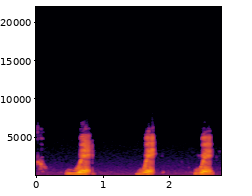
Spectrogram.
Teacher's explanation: when you say it, you have to say u and e very quickly to make we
